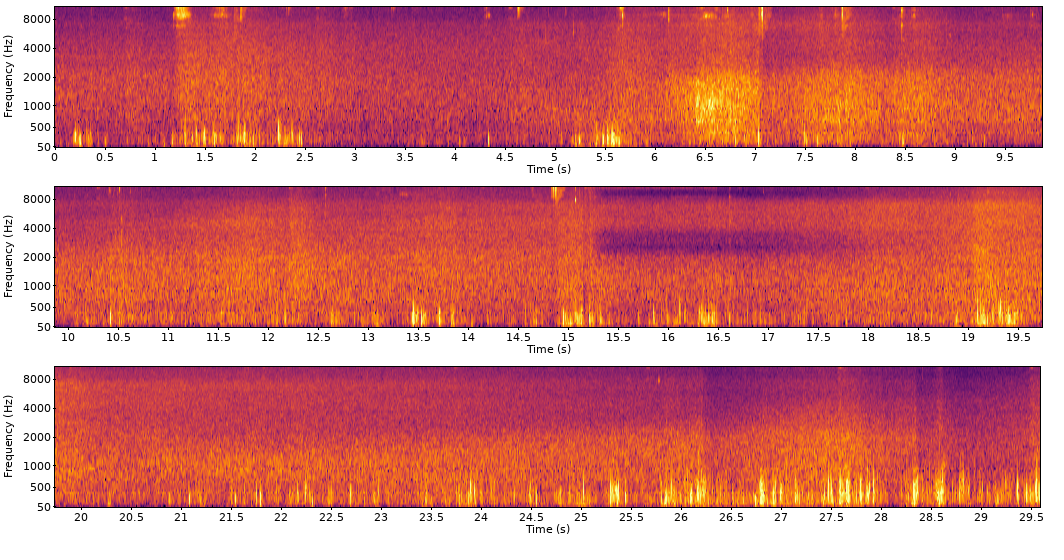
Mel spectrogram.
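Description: An elephant seal breathes and snorts heavily close by.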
